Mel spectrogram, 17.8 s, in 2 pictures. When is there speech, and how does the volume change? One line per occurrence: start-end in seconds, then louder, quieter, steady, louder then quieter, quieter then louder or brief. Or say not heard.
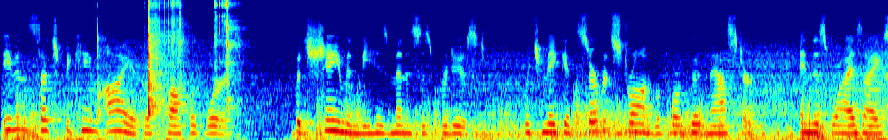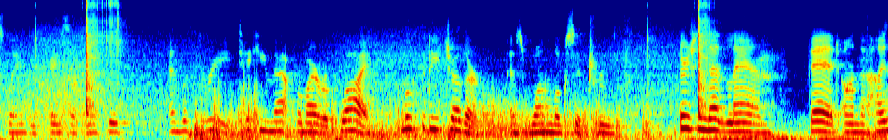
0.0-17.7 louder.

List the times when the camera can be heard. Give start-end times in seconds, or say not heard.
0.9-2.4, 9.2-10.1, 15.3-16.0.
